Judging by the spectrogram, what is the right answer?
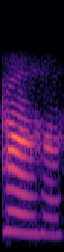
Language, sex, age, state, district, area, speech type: Goan Konkani, female, 18-30, Goa, Canacona, rural, conversation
